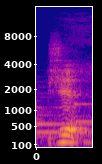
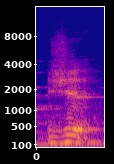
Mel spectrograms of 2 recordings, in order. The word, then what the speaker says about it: je: So it's not J. It's not J. It's kind of like a E and an U, like a je.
